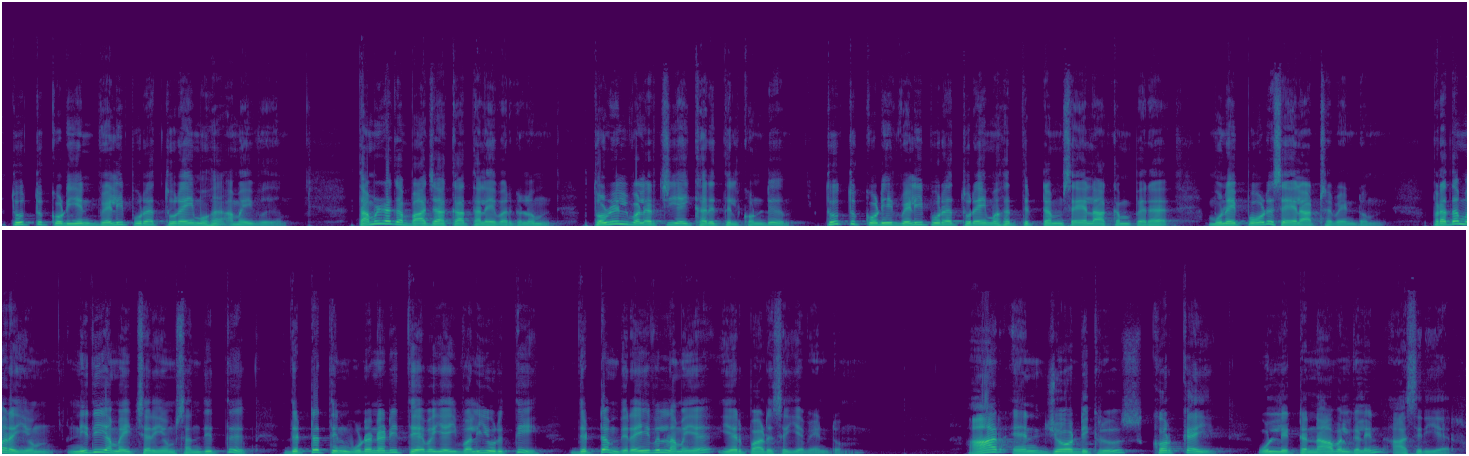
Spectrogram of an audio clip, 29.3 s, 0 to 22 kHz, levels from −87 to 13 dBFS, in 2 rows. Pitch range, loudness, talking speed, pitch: 125-170 Hz, -26 LUFS, 85 wpm, 145 Hz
